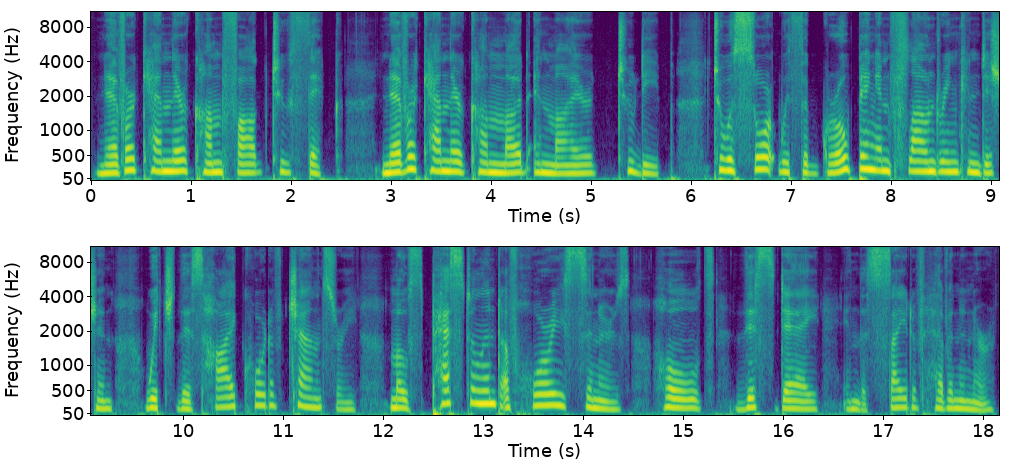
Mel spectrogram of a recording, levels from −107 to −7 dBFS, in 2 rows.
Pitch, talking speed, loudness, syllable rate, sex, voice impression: 180 Hz, 150 wpm, -19 LUFS, 3.9 syllables/s, female, feminine, middle-aged, tensed, powerful, slightly hard, slightly halting, raspy, intellectual, calm, friendly, slightly reassuring, elegant, lively, strict, sharp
